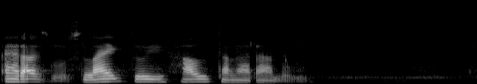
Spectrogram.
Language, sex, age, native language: Icelandic, male, 20-29, Icelandic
